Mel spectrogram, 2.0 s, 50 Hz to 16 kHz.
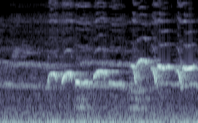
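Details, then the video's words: Black-throated laughingthrush, one of two newly arrived caged birds in Hanoi, Vietnam, singing in the long-drawn 'lai dai' style: a brief run of clear whistled notes, the later ones rising and looping, over faint low room hum. "2 khướu mun mau mỏ đã hót lai dai đẹp"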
